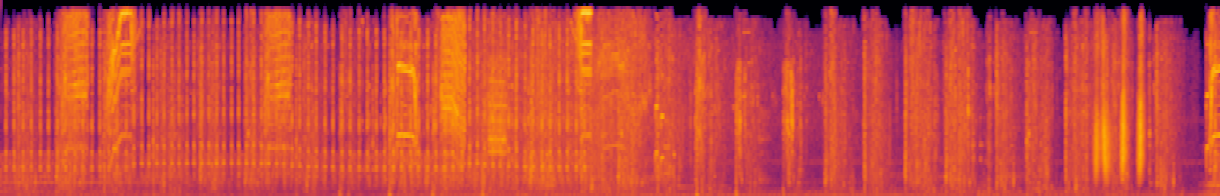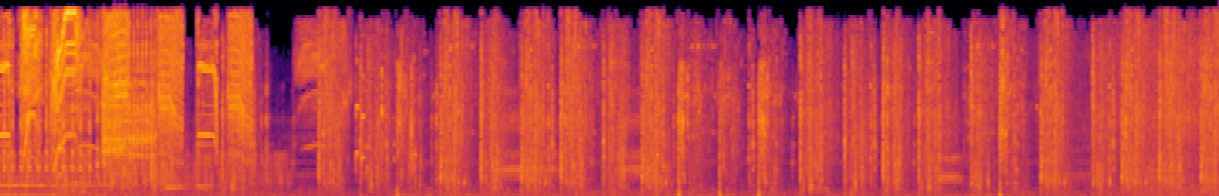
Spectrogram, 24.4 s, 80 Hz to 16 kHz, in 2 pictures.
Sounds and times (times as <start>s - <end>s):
Outside, urban or manmade: 0.0s - 24.3s.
